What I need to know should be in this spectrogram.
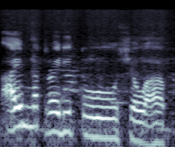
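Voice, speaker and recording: A man from the Philippines with a Filipino accent, speaking soft, broken English and some Tagalog outdoors in a crowded slum. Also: on the high side, animated, slow. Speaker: local guide, former client of a foundation. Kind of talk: casual conversation. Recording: muffled camera audio, street noise.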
